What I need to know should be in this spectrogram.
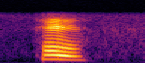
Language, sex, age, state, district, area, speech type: Santali, female, 18-30, West Bengal, Birbhum, rural, conversation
